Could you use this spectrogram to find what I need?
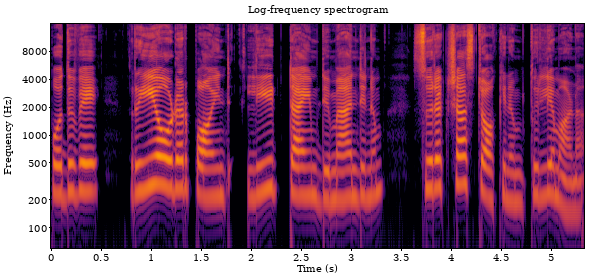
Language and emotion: Malayalam, neutral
